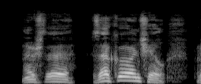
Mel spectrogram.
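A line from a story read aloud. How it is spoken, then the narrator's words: Hoarse wheeze. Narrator (Russian): просипел он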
